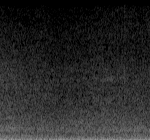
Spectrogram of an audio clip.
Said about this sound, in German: Oh, wir fahren jetzt hier zwischen zwei Autos eng durch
